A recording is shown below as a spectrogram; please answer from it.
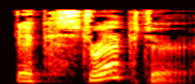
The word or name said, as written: extractor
